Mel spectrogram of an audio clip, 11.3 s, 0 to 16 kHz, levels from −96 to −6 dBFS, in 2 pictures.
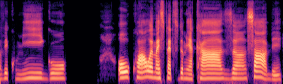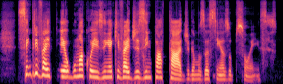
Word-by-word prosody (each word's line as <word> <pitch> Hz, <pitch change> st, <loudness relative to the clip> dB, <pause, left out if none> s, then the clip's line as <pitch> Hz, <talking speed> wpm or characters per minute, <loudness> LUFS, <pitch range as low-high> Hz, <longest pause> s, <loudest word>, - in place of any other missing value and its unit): ver 185 Hz, +2 st, -10 dB
comigo" 180 Hz, +1 st, -9 dB, 1.0 s
"ou 205 Hz, +1 st, +2 dB
qual 220 Hz, +1 st, +3 dB
é 220 Hz, -, +4 dB
mais 190 Hz, -2 st, +1 dB
perto 190 Hz, -2 st, -2 dB
da 190 Hz, -, -5 dB
minha 170 Hz, -2 st, -2 dB
casa.", 180 Hz, 0 st, 0 dB
sabe, 160 Hz, -10 st, +1 dB, 0.4 s
sempre 330 Hz, +3 st, +1 dB
vai 275 Hz, -2 st, +3 dB
ter 240 Hz, -2 st, +1 dB
alguma 245 Hz, +4 st, +1 dB
coisinha 225 Hz, -2 st, 0 dB
que 235 Hz, -, -6 dB
vai 220 Hz, 0 st, +5 dB
desempatar, 210 Hz, -4 st, +1 dB
digamos 155 Hz, +1 st, -11 dB
assim, 160 Hz, -1 st, -6 dB
as 150 Hz, 0 st, -7 dB
opções. 150 Hz, -4 st, -7 dB
190 Hz, 120 wpm, -18 LUFS, 170-220 Hz, 1.0 s, vai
